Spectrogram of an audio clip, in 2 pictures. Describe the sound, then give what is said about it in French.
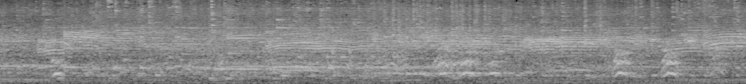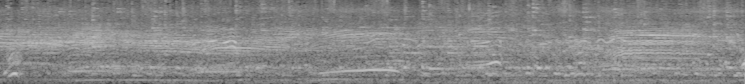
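A dense chorus of ewes bleating continuously, mixed with the clanking of many cowbells from a herd of Gascon cows, as several herds arrive and are sorted at the Cirque de Campulse, busy, with a dog barking now and then and voices in the background. “D'un côté, les vaches gasconnes, et de l'autre, les brebis.”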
